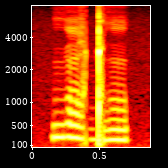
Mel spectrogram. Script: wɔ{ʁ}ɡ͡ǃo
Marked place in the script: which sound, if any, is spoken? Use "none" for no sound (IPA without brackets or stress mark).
ʁ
